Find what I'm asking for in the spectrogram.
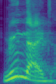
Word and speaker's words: Moon Knight: So you'll never see the majesty that is the Moonlight. Moon Knight. I said it wrong. Moon Knight.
